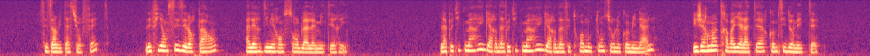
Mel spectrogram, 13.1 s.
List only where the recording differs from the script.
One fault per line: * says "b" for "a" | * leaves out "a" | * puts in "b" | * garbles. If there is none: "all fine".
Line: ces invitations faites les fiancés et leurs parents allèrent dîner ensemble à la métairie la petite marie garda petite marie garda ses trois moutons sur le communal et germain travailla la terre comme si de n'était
all fine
